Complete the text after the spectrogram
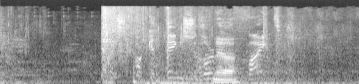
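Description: A fleshy mass bursts with a loud, crashing blast.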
